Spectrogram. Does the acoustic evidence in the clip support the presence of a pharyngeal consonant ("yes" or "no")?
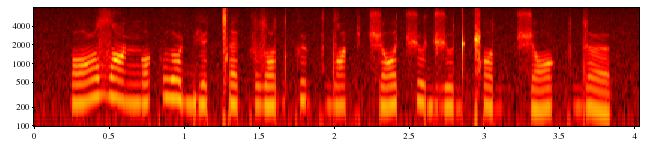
no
